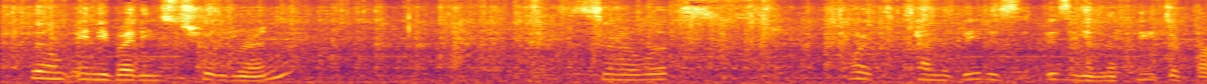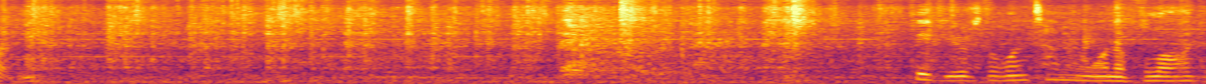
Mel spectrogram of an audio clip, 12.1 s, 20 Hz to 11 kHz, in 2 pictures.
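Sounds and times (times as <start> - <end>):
shopping cart rattling: 0.0 - 12.0.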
